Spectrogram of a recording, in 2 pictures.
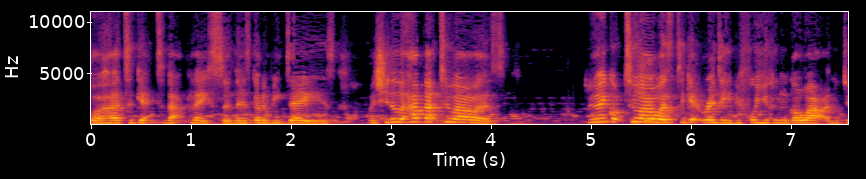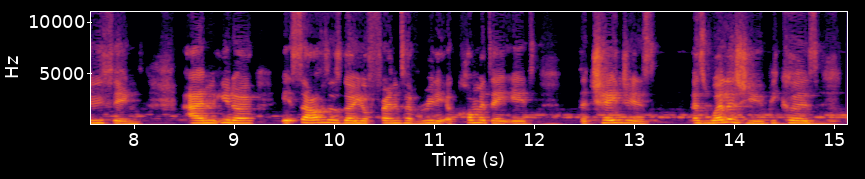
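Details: Adult woman speaking; typical speech.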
